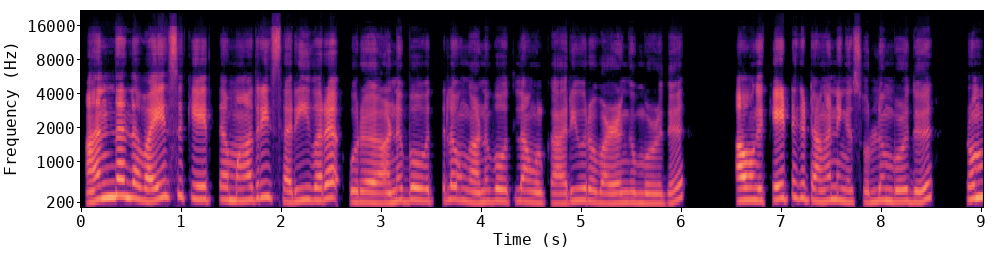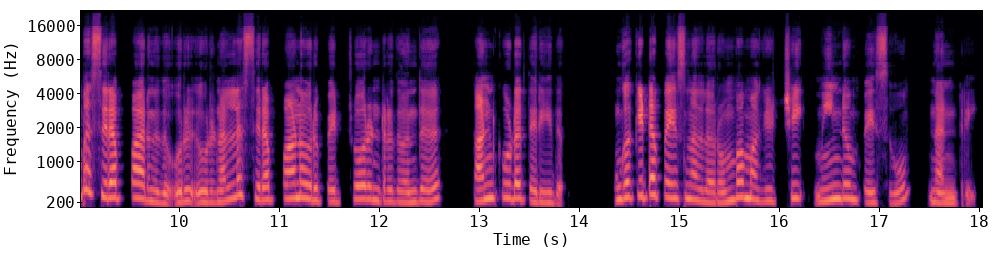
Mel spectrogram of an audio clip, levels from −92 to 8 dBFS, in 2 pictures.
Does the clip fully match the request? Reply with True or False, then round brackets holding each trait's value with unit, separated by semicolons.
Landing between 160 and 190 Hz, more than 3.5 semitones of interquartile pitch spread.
False (230 Hz; 4.1 semitones)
